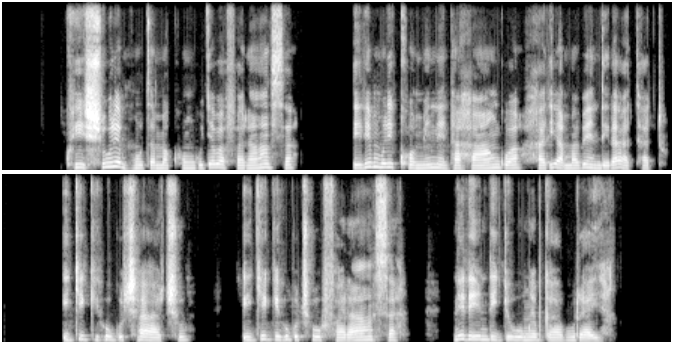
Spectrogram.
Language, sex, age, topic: Rundi, female, 25-35, education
